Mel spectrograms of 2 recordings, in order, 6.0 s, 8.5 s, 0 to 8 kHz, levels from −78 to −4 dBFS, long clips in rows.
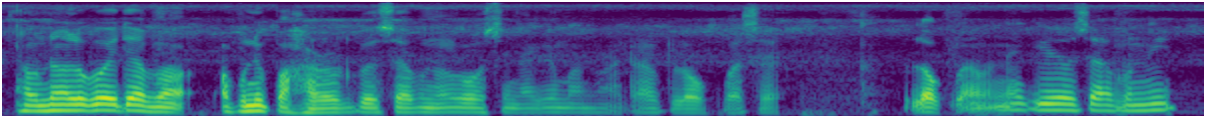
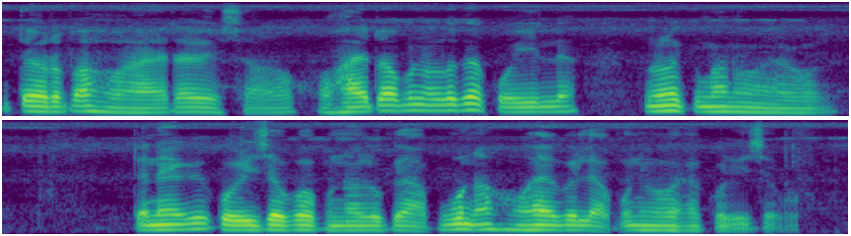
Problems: constant background noise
